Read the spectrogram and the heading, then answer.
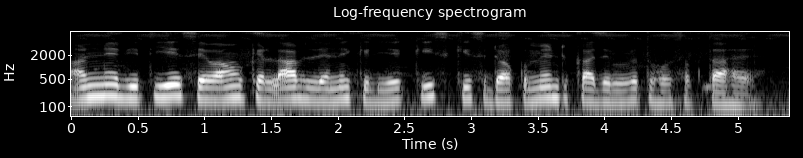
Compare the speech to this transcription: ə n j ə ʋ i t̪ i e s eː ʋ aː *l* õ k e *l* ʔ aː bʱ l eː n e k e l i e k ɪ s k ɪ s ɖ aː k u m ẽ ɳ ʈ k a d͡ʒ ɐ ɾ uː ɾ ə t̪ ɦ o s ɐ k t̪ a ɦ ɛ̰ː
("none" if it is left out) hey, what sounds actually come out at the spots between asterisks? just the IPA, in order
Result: none, l

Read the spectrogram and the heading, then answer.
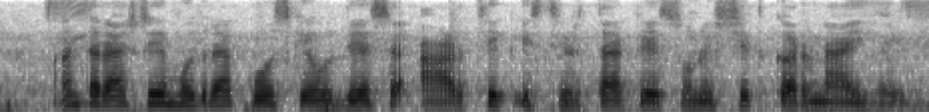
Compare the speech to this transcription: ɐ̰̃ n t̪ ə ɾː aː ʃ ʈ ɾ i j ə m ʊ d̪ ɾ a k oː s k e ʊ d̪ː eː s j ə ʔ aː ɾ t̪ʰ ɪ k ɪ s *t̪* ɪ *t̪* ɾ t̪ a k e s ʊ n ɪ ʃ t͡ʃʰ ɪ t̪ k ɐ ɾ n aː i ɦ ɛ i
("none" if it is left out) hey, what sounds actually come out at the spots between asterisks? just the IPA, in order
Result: t̪ʰ, none

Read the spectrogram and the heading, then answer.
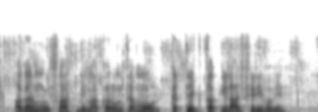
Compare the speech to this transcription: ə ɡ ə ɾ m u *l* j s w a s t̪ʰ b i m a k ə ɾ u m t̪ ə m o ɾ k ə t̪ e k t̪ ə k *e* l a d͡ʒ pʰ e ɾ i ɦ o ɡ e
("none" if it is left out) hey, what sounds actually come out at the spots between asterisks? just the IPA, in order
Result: none, i

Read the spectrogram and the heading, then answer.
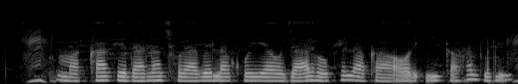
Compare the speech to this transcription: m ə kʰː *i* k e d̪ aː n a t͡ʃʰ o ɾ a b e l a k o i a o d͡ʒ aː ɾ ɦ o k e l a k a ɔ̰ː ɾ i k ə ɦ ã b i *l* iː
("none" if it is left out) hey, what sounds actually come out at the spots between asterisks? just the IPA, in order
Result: a, l

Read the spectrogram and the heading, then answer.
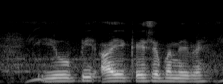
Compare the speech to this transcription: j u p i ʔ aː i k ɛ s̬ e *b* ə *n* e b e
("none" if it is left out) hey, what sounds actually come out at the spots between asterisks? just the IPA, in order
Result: b, n

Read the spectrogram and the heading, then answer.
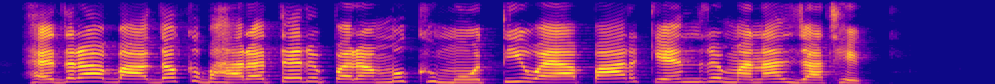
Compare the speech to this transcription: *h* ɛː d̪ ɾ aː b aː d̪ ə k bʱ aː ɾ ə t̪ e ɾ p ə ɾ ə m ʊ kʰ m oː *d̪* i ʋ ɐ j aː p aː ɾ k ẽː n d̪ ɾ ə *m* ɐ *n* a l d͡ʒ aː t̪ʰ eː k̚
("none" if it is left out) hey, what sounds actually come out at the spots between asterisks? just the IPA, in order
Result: h, t̪, m, n

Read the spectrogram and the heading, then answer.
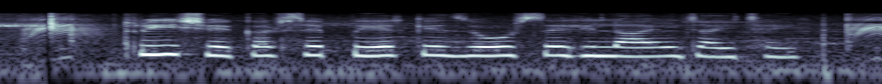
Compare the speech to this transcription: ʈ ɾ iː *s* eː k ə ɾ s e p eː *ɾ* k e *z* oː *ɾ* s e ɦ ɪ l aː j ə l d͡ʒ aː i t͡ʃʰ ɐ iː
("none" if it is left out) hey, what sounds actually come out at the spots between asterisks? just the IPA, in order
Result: ʃ, ɾ, z, ɾ

